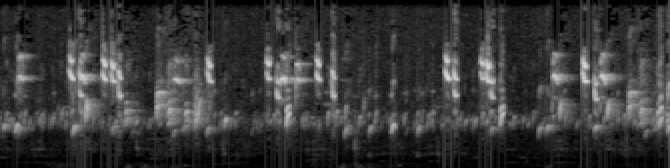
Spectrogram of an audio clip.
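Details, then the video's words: European goldfinch song in the bitbita style, used to stimulate goldfinches to sing, mate and become excited: dense, rapid twittering of high chirps and tinkling ringing notes in bursts, with a short pause near the middle and faint low thumps. "بتبتة حسون فعالة و رهيبة لتحفيز الحسون على التغريد و التزاوج و الهيجان سيغرد دون توقف"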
